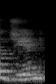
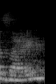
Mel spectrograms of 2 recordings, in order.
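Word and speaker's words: giant: कोई इसको जेंट कहता है, कोई जायंट, वैसे तो इसका जायंट प्रोनाउंसिएशन है।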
